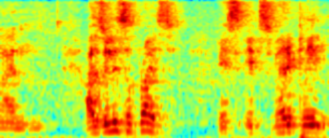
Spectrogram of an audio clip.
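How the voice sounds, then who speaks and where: A man talking at a very fast pace, fairly even intonation, noticeable background noise and audible room echo. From Bangladesh, Dhaka. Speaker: master's student. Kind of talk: podcast interview. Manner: halting, repeats words.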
